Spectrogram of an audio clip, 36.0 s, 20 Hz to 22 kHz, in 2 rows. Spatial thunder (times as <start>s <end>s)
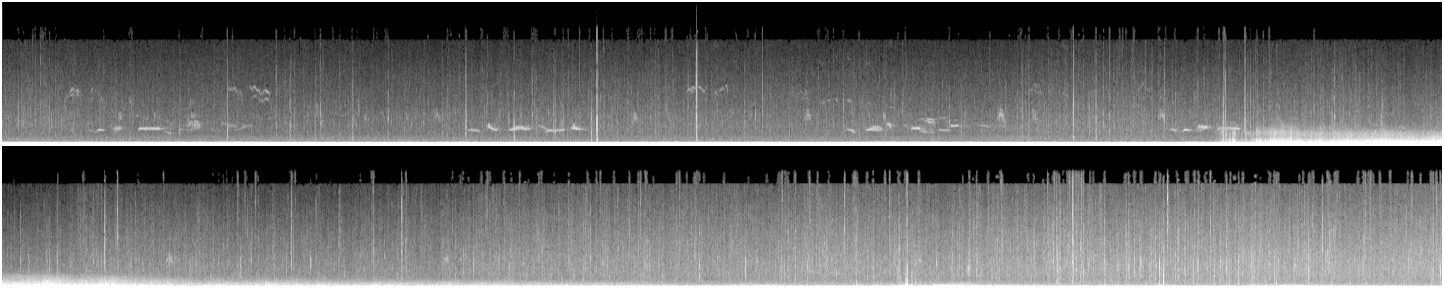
15.2s 33.0s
